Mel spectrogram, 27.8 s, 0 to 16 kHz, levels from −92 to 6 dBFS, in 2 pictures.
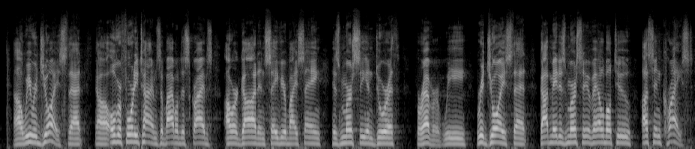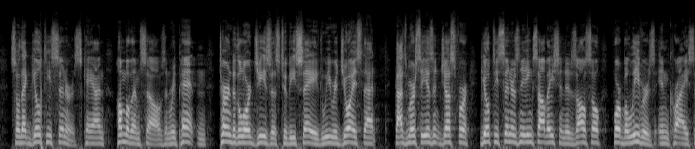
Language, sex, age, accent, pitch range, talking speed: English, male, 40-59, American, 135-160 Hz, 150 wpm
